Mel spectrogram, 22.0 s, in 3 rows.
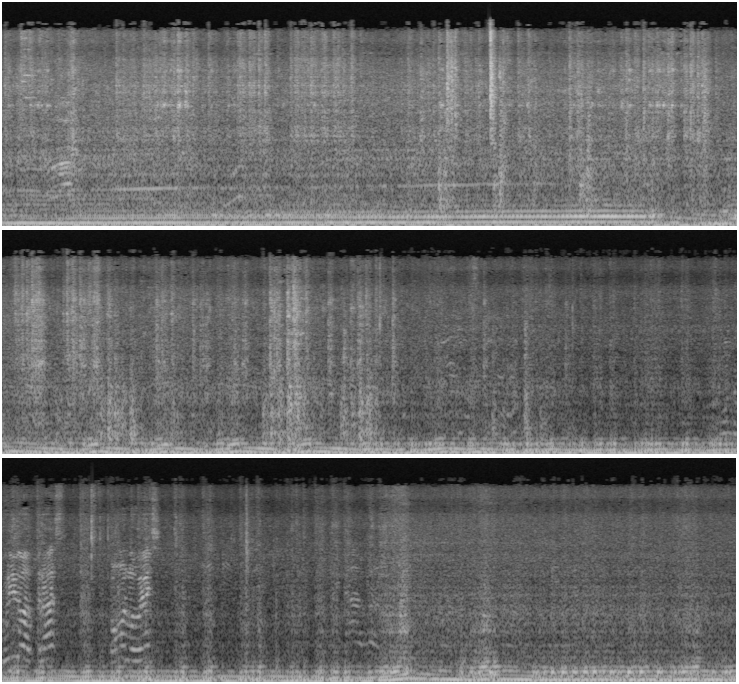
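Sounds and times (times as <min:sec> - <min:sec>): clicks and knocks: 0:00.0 - 0:13.2
car engine revving: 0:00.0 - 0:22.0.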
